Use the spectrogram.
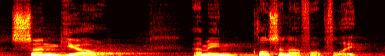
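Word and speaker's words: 선교: He says the word mission in Korean is pronounced sungyo.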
